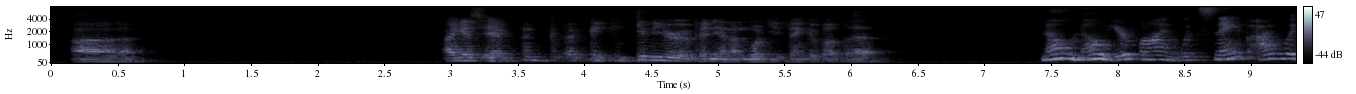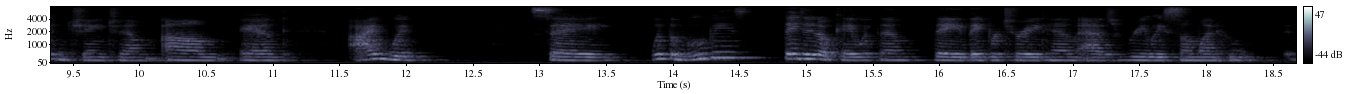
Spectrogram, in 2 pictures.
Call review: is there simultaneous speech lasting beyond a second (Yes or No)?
No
